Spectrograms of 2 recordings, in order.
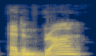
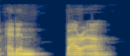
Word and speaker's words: Edinburgh: weil zumindest aus meiner Perspektive sagen Briten Edinburgh und äh, Schotten sagen Edinburgh oder eher mit einem sehr harten rollenden R zwischen den beiden A's, also Edinburgh, ohne dass ich es jetzt besonders gut nachmachen könnte.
